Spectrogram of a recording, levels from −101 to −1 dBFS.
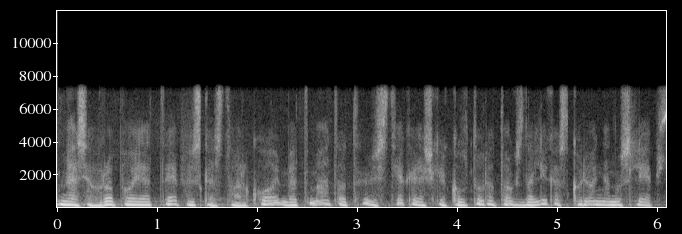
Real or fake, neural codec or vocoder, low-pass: real; none; 7.2 kHz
